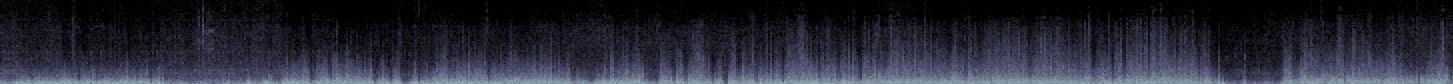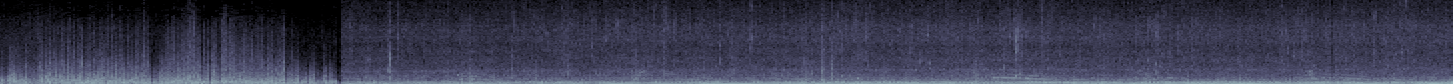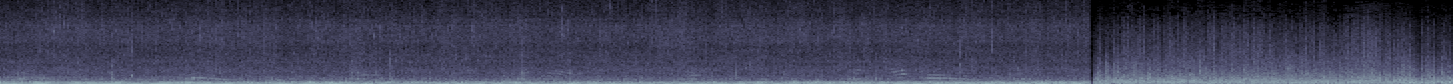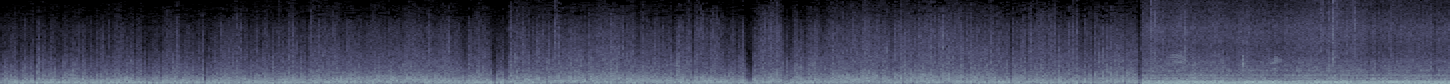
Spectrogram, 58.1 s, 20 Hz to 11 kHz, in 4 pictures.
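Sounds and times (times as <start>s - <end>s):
boat motor humming: 0.0s - 58.0s
wind buffeting microphone: 0.0s - 58.0s.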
